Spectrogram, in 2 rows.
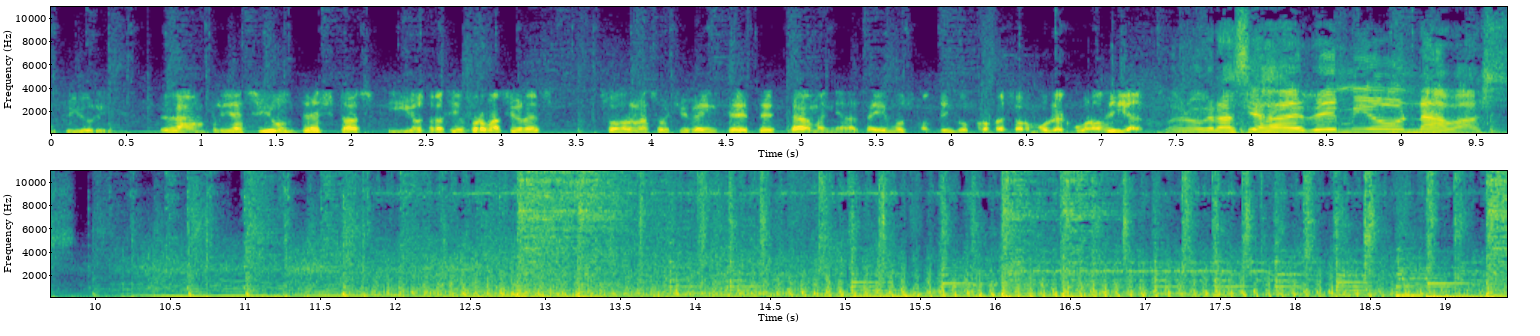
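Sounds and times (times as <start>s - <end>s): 
speech: 0.1s - 9.8s
helicopter rotor blades chopping: 11.0s - 19.4s
helicopter engine whine: 11.3s - 19.4s.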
